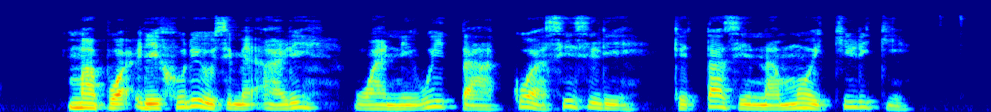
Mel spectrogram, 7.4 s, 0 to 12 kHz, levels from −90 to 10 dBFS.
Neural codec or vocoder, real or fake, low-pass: codec, 16 kHz, 16 kbps, FreqCodec, smaller model; fake; 7.2 kHz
